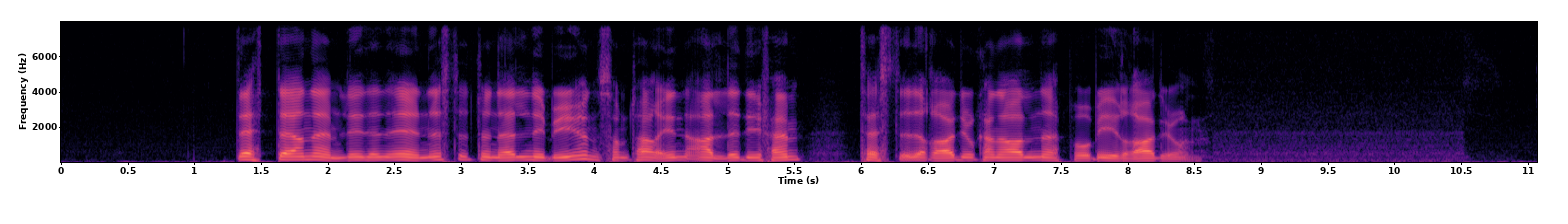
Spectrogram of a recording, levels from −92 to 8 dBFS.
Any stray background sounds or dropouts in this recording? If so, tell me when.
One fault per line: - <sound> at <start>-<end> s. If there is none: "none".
none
